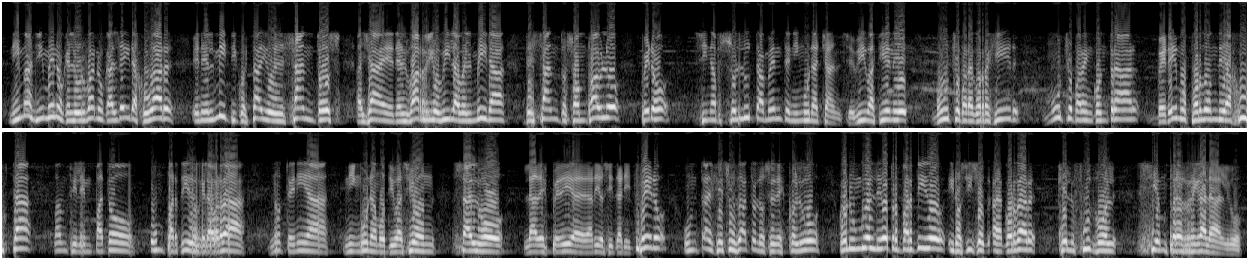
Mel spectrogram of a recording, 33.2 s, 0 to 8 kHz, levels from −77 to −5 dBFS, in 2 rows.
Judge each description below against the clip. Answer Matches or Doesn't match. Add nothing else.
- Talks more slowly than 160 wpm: Matches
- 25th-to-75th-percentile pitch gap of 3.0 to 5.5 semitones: Matches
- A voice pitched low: Doesn't match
